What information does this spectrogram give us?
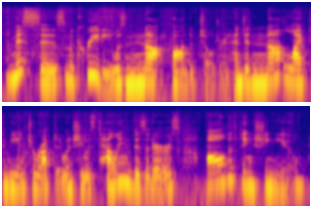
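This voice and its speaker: A woman's voice: medium pitch, moderate pace, a bit bright, a little hiss or hum. A woman narrating a children's story as an audiobook reading.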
